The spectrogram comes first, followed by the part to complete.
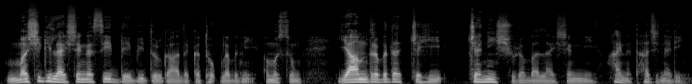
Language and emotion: Manipuri, neutral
